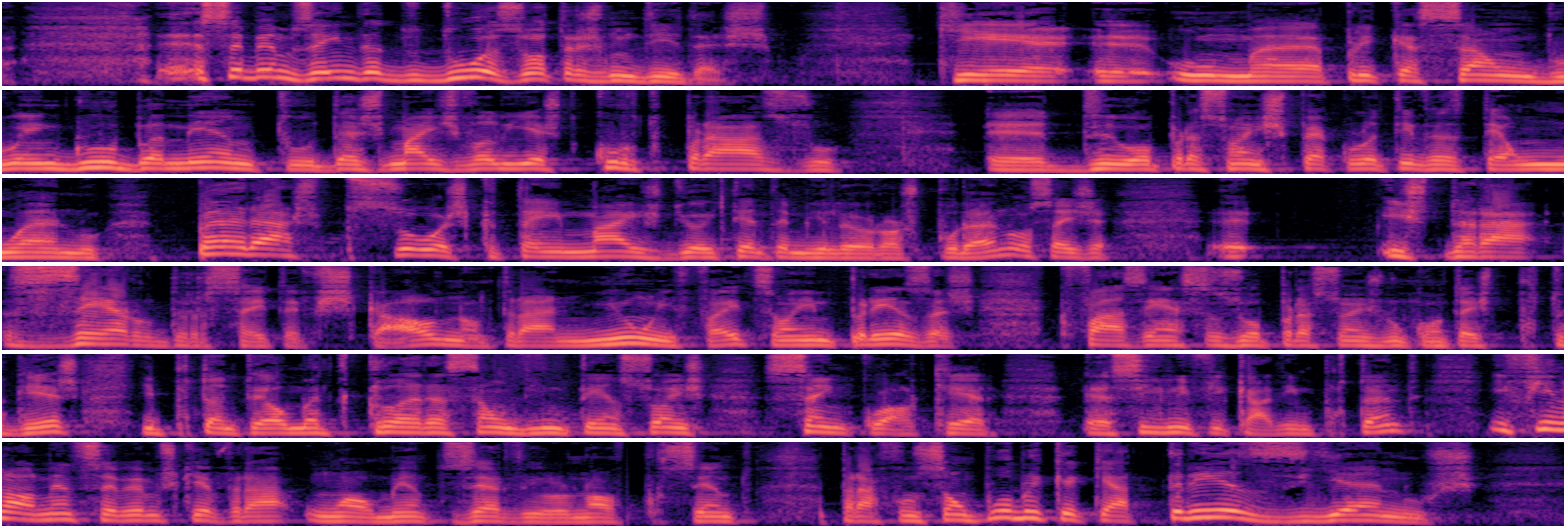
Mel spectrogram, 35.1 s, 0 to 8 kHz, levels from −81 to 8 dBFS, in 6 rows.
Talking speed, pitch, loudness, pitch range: 145 wpm, 130 Hz, -20 LUFS, 115-145 Hz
